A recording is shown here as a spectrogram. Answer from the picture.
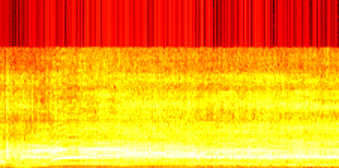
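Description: Voices of a welcoming group singing, holding one long drawn-out note that slowly falls in pitch.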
